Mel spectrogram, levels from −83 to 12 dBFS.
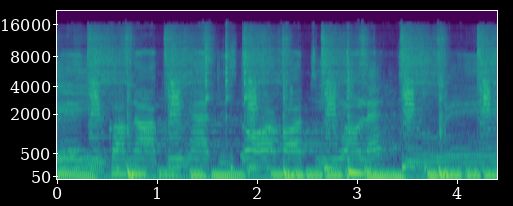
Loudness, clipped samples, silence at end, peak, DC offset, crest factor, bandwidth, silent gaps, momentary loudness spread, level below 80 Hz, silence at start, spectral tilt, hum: -17 LUFS; under 0.1%; 0 s; -2 dBFS; under 0.1%; 14 dB; 17 kHz; none; 2 LU; -22 dBFS; 0 s; -3 dB/octave; none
